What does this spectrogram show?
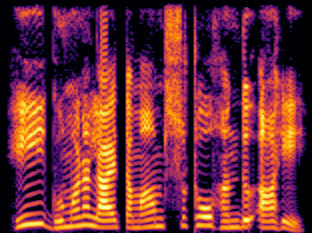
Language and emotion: Sindhi, neutral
